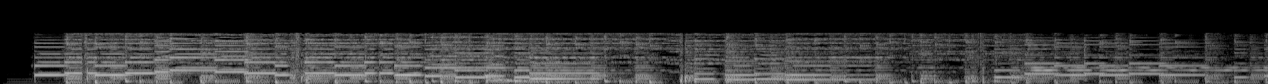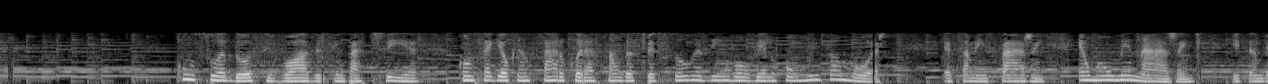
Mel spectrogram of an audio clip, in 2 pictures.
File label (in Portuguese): cantor F, telemensagens homenagens; fem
